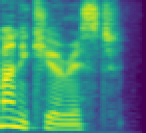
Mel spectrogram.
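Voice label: "manicurist", British English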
